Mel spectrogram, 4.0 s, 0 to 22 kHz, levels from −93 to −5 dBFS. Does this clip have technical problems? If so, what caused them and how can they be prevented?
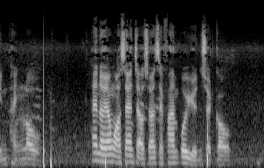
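Yes. A likely voltage spike from a plug, switch or static discharge adds loud pops far above the speech: a double pop at 0.65–0.78 s and a single pop at 3.10–3.13 s. To prevent it, secure connections, avoid switching gear or touching cables while recording, and ground equipment properly.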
